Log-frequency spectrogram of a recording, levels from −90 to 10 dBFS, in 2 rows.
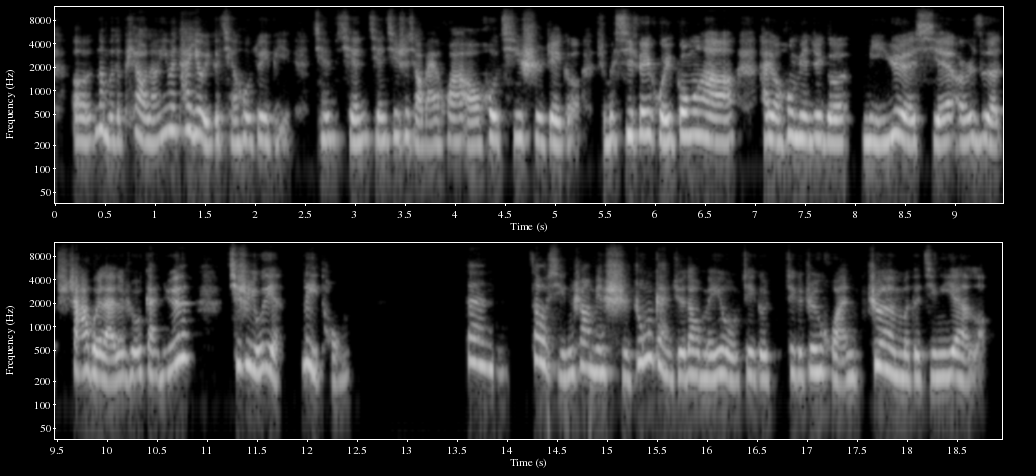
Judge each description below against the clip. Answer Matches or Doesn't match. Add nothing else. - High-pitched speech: Matches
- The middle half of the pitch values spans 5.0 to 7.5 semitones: Doesn't match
